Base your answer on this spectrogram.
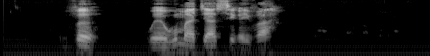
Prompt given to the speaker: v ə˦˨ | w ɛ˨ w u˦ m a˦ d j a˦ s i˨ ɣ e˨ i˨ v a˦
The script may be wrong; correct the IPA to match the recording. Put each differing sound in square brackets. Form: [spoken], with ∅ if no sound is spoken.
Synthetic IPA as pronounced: v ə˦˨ | w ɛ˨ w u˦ m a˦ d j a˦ s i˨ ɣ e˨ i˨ v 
